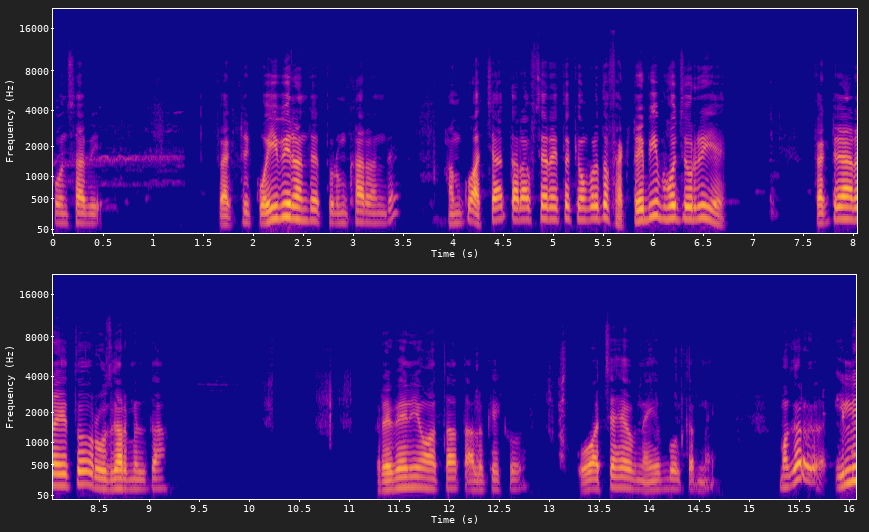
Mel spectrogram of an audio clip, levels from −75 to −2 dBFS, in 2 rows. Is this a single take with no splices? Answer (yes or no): yes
